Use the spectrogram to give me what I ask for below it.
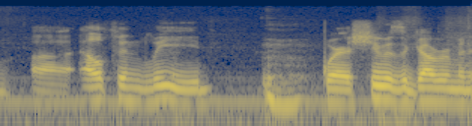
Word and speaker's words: Lied: Lelfen Lied, like the German word for song. Lied.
